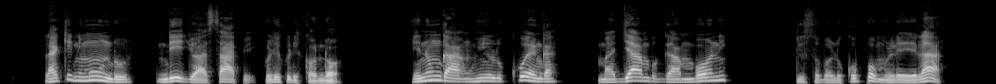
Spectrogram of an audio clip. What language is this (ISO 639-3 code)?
mgv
